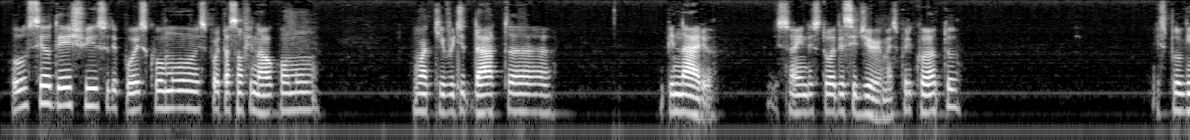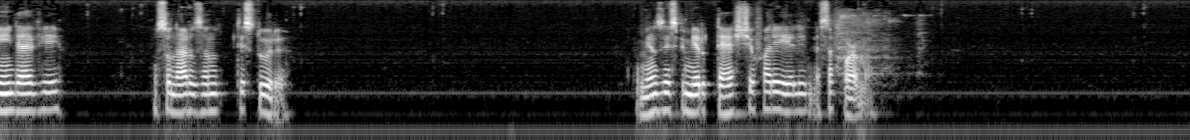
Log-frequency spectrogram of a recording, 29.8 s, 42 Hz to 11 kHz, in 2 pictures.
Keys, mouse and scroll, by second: 1.4-2.9 drag, 15.3-16.3 drag, 16.7 click, 17.3 right click, 18.7 click, 20.4 click, 25.7 click, 26.6 click, 27.8 click, 29.2 click.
